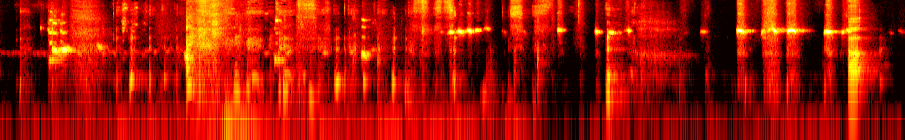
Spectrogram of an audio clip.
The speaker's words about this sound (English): Oh, she's whistling through her teeth. Oh, my goodness.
